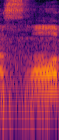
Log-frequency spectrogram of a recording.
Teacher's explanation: صاد کو موٹا کرنا ہے، عصا پڑھنا ہے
